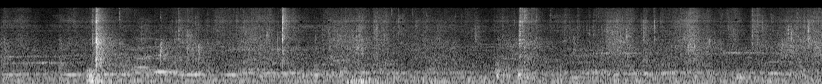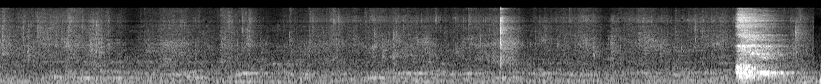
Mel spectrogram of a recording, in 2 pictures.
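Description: Hands mixing and squeezing gram flour and water into a crumbly dough in a steel plate: faint rubbing and squishing, with a few light clicks against the steel. A short louder noise comes just before the end.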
